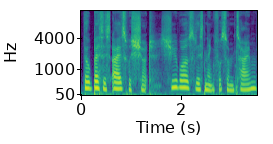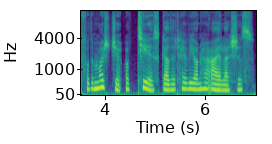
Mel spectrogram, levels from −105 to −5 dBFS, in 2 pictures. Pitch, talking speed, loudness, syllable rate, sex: 190 Hz, 180 wpm, -21 LUFS, 5.0 syllables/s, female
